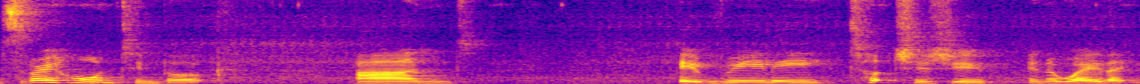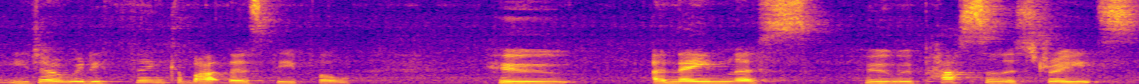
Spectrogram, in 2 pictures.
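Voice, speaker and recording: A woman's medium-pitched voice in a Manchester accent, with fairly even intonation at a fairly slow pace. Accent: Greater Manchester English. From northern England, Heywood near Manchester. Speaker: library user. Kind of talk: personal testimony.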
